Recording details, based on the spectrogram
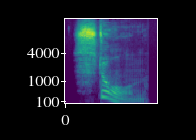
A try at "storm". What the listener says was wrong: mạnh ra âm o dài ra em. O. Storm.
